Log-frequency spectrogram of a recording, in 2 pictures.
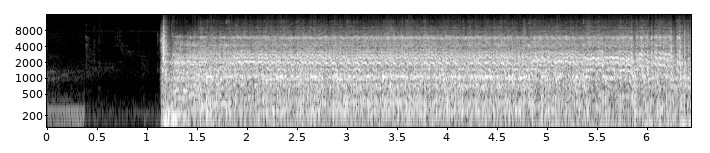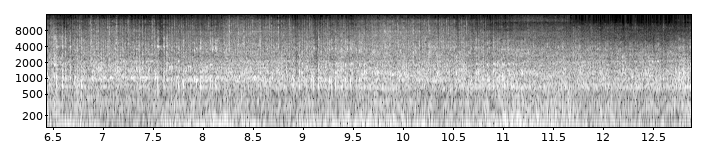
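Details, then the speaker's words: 1980 Peterbilt 359, Cat 3408 diesel revived after years sitting: starter catches after a second, then a steady even diesel clatter settles in with no knocks or misses; 80 psi oil pressure, sounds good. Normal idle. "That thing sounds good. It sounds good. Dude, that thing sounds good."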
